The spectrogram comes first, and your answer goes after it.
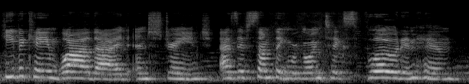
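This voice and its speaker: High-voiced woman narrating a puppet show. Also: steady tone, moderate pace, music in the background, poor audio. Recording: live show with crowd noise.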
